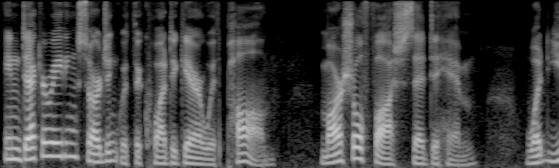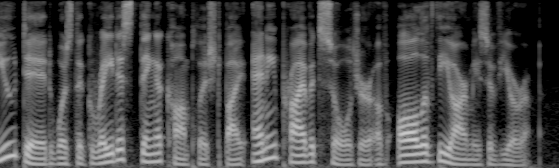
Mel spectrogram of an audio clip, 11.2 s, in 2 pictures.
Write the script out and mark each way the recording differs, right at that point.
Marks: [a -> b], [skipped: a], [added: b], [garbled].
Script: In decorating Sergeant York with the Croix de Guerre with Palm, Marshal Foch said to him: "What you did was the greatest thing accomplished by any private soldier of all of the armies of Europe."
In decorating Sergeant [skipped: York] with the Croix de Guerre with Palm, Marshal Foch said to him: "What you did was the greatest thing accomplished by any private soldier of all of the armies of Europe."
